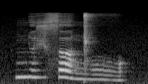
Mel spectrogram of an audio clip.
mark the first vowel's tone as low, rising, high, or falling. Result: high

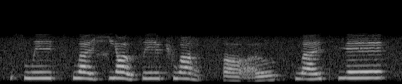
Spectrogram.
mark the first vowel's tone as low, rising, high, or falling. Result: high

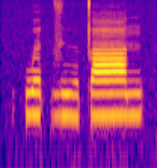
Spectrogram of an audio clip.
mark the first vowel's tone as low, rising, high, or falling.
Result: low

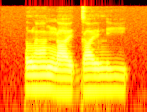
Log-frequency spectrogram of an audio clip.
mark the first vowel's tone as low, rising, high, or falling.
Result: high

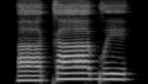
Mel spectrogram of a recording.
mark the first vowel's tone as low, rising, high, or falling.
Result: low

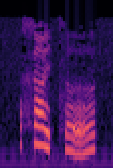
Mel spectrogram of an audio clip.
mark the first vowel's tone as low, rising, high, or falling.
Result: falling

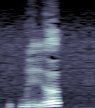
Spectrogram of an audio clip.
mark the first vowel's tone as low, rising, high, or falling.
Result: rising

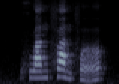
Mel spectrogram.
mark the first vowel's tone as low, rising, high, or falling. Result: high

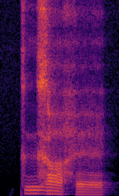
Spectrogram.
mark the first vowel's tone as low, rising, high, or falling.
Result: high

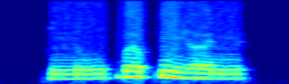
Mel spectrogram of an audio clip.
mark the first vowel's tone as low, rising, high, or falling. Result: rising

